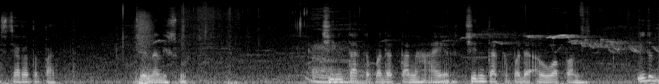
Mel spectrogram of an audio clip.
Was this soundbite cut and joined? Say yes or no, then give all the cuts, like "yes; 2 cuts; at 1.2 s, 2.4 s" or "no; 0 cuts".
yes; 1 cut; at 1.3 s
